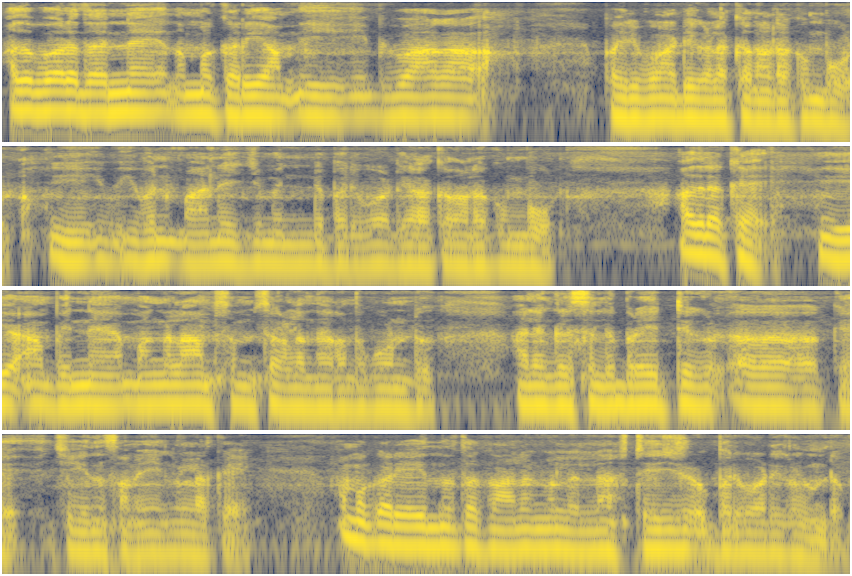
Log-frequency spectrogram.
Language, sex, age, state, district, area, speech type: Malayalam, male, 60+, Kerala, Kollam, rural, spontaneous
